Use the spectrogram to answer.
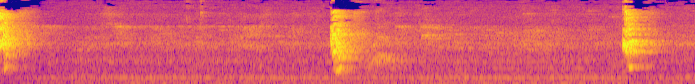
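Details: Male eclectus parrot kept as a foster pet, making funny noises: three short harsh squawks, each a brief noisy burst, spaced about three seconds apart in a quiet room with a low steady hum.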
